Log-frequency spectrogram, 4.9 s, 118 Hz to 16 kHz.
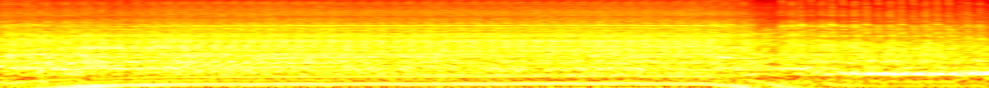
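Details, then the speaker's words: Citroën C6 diesel after fixing exhaust smoke leak near front turbo: even, steady idle with constant hum, no ticking or puffing, then ignition switched off; sounds healthy, owner not fully sure fixed. "ok c'est bon il n'ya que couper le contact pour écouter lui ça a l'air d'être bon"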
